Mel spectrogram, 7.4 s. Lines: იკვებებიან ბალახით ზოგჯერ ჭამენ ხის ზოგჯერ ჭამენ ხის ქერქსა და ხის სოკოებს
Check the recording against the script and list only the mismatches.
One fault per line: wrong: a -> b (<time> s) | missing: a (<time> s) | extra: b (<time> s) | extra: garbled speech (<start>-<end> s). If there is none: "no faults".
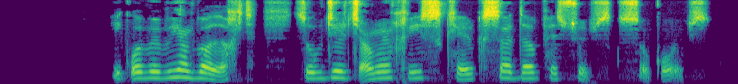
missing: ზოგჯერ ჭამენ ხის (4.3 s)
wrong: ხის -> ფესვებს (5.5 s)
